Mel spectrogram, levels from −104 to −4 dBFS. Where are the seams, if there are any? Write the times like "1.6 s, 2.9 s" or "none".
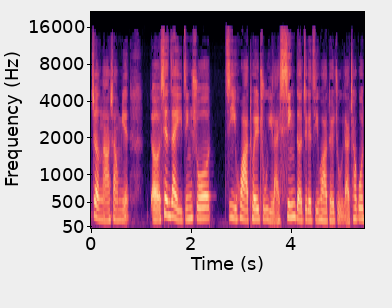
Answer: none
